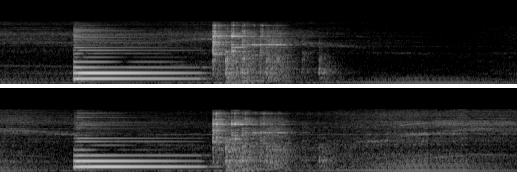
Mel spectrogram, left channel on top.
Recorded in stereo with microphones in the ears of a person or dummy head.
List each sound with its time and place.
0.7 s a guitar: 50° left (ahead or behind), 1.9 m
2.1 s dishes clattering: 20° left (ahead or behind), 4 m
